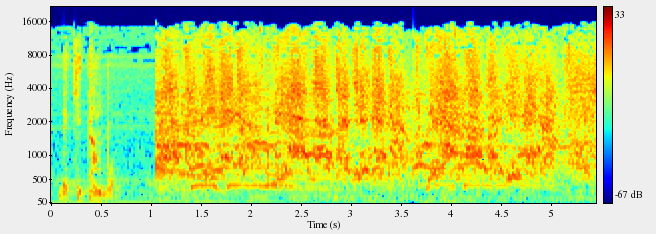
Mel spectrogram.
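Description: A crowd of children cheers and shouts loudly.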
